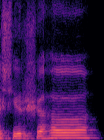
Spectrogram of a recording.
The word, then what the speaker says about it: शीर्ष: देने की है कि जो शीर्ष शब्द है उसका उच्चारण हमें ठीक करना चाहिए पहला श है और दूसरा श है तो श श के लिए हम लोग आगे की तरफ जीव रखते हैं और श जब दूसरा श उच्चारण हो रहा है तो जीवा पीछे चले जाते मुर्धन की और यहां पर संधि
